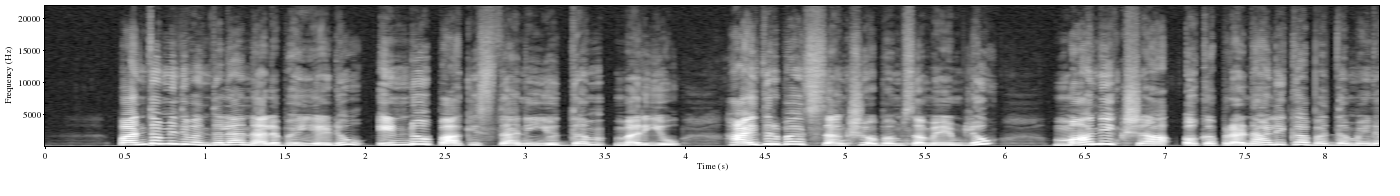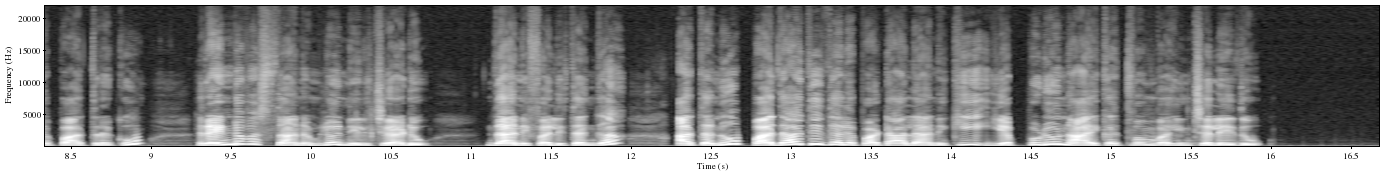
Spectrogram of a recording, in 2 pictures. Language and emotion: Telugu, neutral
